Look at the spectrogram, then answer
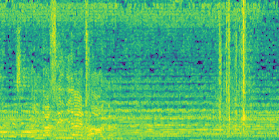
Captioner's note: zombie growling; gun cranking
